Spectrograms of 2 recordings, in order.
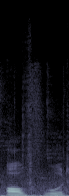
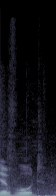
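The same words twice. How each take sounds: First: The vowel in 'of' is full and stressed. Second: The vowel in 'of' is a weak schwa. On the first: The speaker calls it wrong. "We don't say of wood" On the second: The speaker calls it right. "we say of. They're made of wood"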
